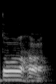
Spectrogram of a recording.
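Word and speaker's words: طه: যেমন আলাইকালস এই যে তহা এই তহা হচ্ছে ত এক আলিফ টান হাও এক আলিফ টান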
